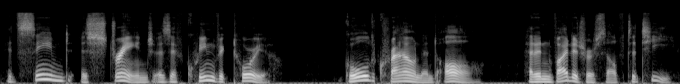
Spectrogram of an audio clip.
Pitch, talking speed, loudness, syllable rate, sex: 130 Hz, 150 wpm, -18 LUFS, 4.3 syllables/s, male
